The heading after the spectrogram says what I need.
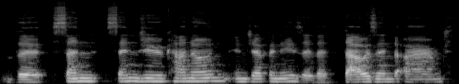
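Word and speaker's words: Kannon: And so, kanon in Japanese, some English speakers are more familiar with the Chinese pronunciation guanyin, um, but this is considered the embodiment of compassion.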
